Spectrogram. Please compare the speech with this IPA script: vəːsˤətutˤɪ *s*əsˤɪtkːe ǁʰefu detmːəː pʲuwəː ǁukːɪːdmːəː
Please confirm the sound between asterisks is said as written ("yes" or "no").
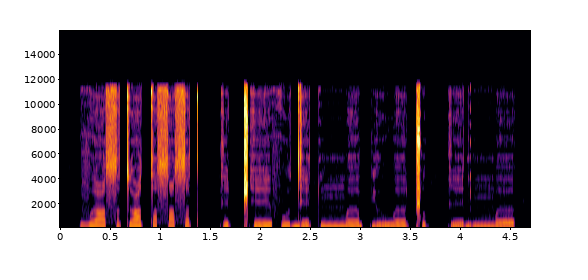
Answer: no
